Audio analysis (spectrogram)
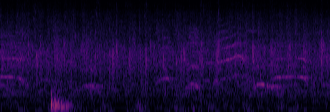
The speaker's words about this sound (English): Clap your hands. Come on, people.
